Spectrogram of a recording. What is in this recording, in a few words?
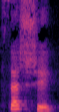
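"sachet", French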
